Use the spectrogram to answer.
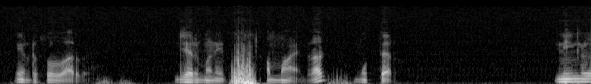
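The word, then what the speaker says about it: Mutter: அதனால் முதல் வார்த்தையாக அம்மா என்ற வார்த்தையை நாம் படிப்போம் மூத்தார் என்று சொல்வார்கள் ஜெர்மனின் அம்மா என்றால் முத்தர் நீங்கள் உச்சரிப்பை மிகவும் உன்னிப்பாக கவனித்தாலும் சரி கவனிக்கவில்லை என்றாலும் சரி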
